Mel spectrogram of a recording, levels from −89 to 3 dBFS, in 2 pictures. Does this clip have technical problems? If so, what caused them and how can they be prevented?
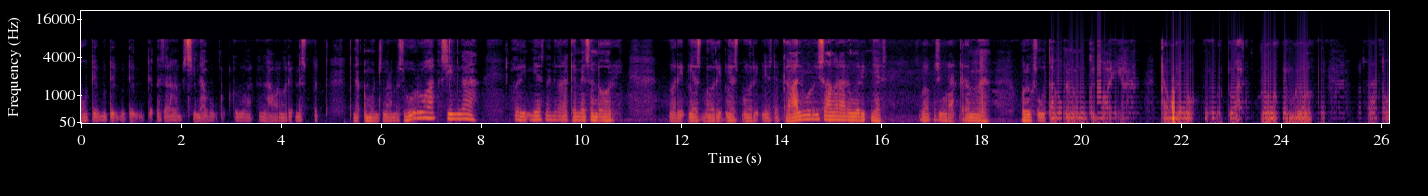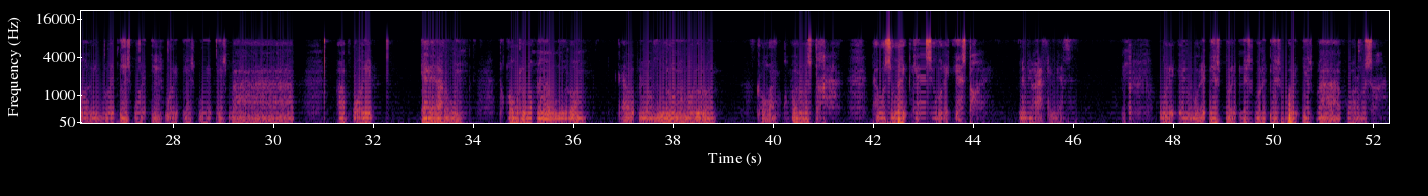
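Yes. Plainly audible AAC compression damage runs through the whole clip, likely from a low bitrate near 24 kbps. The speech sounds dull and smeared. Encoding at a higher bitrate would prevent this.

From 19.28 s to the end, the speech becomes a rigid, metallic buzz at 188 Hz. This is robotic sound from repeated short buffers. Audio likely arrived too seldom, so about half the sound is repeats of one chunk. Repeating a chunk every 5.3 ms imposes that fixed buzz. A larger buffer or a steadier connection would prevent it.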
